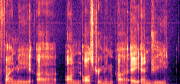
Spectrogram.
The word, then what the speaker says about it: ANG: You can find me on all streaming, ANG, pronounced Ang, or Ange, whatever you prefer.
